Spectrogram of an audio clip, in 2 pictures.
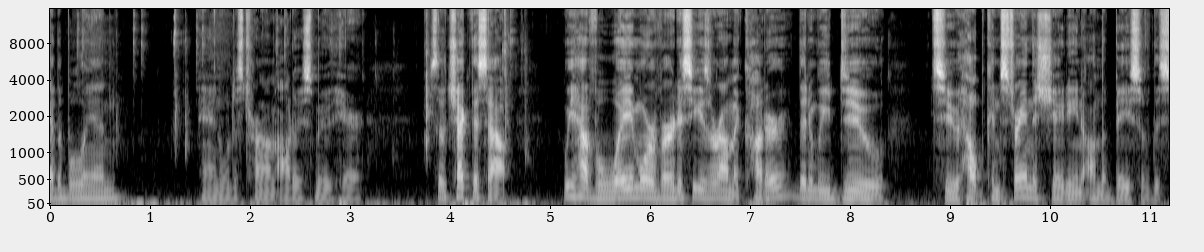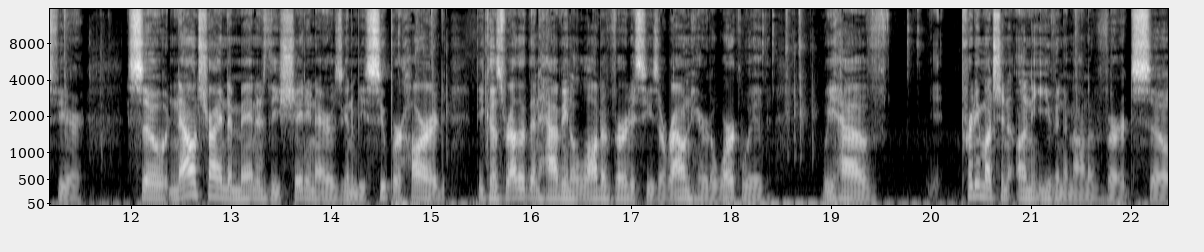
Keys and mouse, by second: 0.2 click, 1.2 Delete, 2.3 click, 2.8 click, 3.1 click, 3.7 Tab, 4.1 click, 4.6 alt+a, 7.6 middle click, 8.9 middle click, 11.4 shift+middle click, 12.1 click, 14.8 g, 18.3 click, 18.5 g, 21.5 shift+middle click.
